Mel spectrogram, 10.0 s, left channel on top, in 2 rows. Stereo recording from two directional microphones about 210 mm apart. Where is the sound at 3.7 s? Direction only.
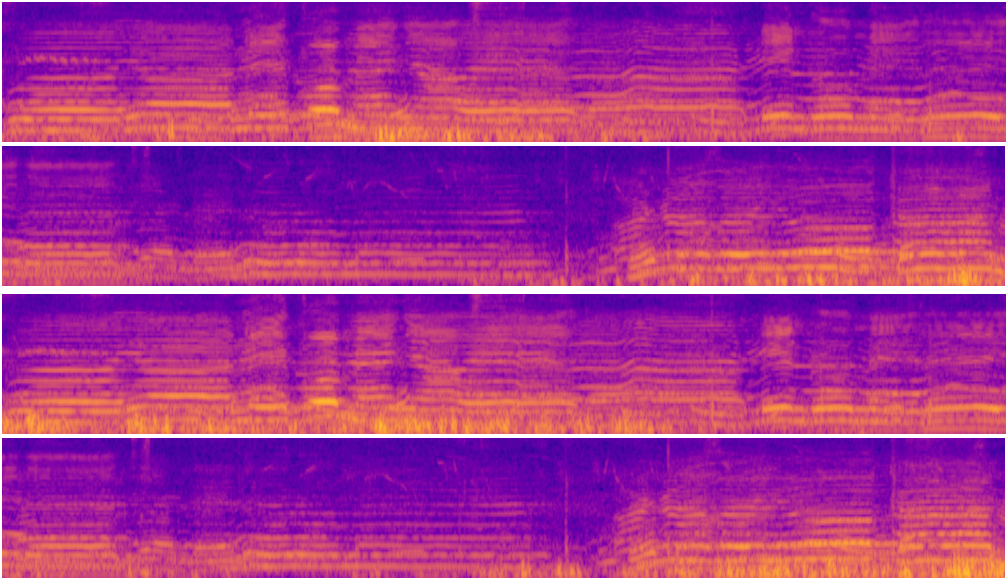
35° right (ahead or behind).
